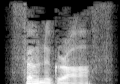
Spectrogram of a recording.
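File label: "phonograph", English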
